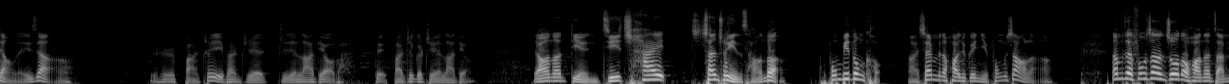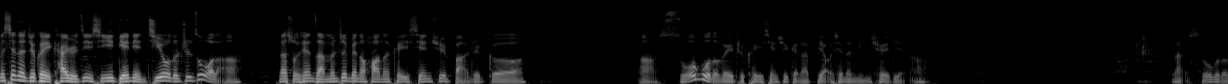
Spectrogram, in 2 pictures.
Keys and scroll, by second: 12.4 space, 13.2 x, 14.5 x, 15.0 x, 16.5 x, 17.3 ctrl+z, 17.5 2, 22.1 ctrl+z, 22.7 ctrl+z, 23.3 ctrl+z, 23.5 1, 23.6 space.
